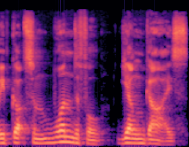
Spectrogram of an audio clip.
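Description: A man talks at a moderate pace with a medium pitch in an unremarkable speaking voice. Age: 60s. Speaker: former golf champion. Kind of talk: casual chat.

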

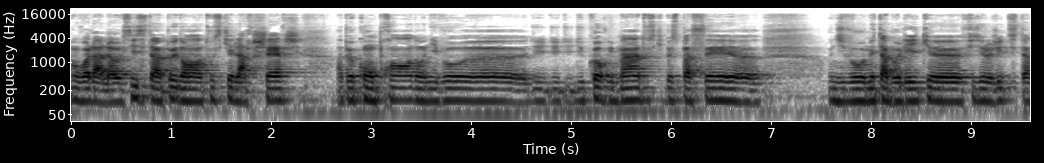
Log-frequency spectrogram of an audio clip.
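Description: Audible room echo surrounds a man speaking at a moderate pace and medium pitch in a flat monotone. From Belgium. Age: 20s. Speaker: duathlete. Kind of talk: interview.

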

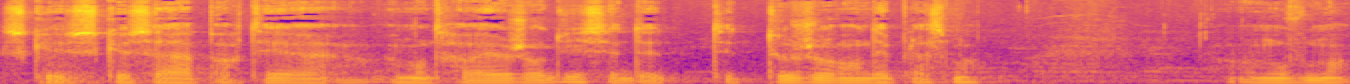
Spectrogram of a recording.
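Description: A man with a fairly low voice speaks at a moderate pace in a flat, monotone way. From United States and Tunisia. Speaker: visual artist. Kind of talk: interview. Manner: halting, many repetitions and fillers.

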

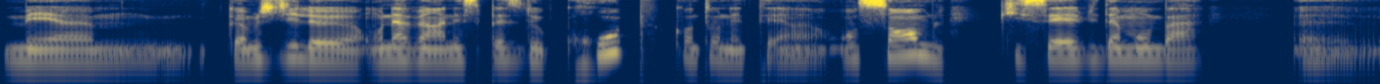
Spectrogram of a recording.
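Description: A woman's fairly low voice, dark and mellow in tone, at a moderate pace, with a dry, close sound and no echo. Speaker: interviewee sharing personal story. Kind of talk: personal testimony. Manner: halting.

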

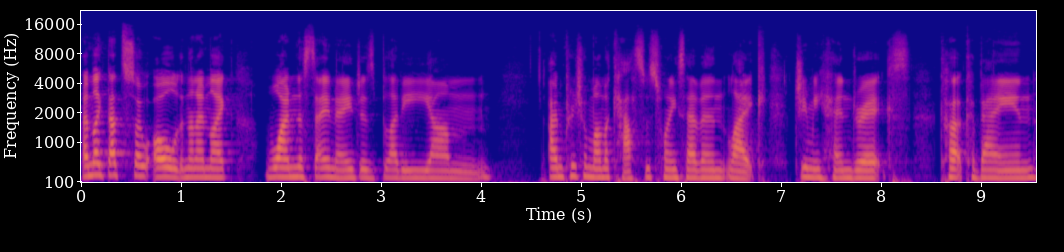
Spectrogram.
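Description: With an Australian accent, a woman speaks at medium pitch and a moderate pace with fairly even intonation on a very clean recording with a silent background. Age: 20s. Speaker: podcast co-host. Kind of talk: casual chat. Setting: home recording.

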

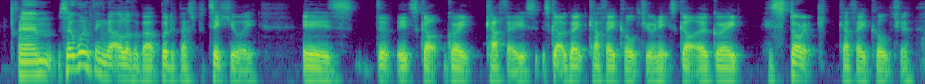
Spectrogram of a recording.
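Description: A man talks with a Yorkshire accent at a moderate pace. The background is quiet. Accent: Wakefield Yorkshire, noticeable. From Wakefield, West Yorkshire, England. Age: 40s. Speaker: novelist. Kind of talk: casual chat.

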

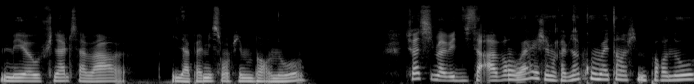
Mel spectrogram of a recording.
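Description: Using a dark, mellow tone, a woman swings her pitch very widely and leaves long, frequent pauses. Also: moderate pace. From Paris, France. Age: 20s. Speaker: social media personality. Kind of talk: candid personal storytelling interview. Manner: casual, slangy.

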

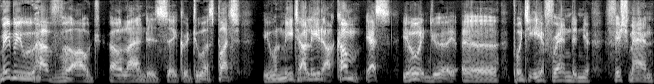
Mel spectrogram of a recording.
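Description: The speaker uses a raspy, put-on character voice at a moderate pace. There are hardly any pauses. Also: man. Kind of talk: comic improv character. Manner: chatty, friendly, casual.

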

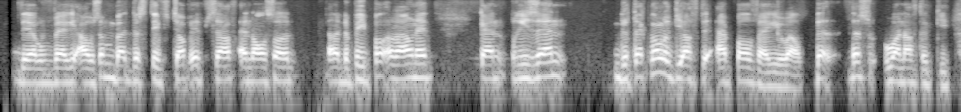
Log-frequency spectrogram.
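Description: Someone with an Indonesian accent speaks at a fairly quick pace in a dark, mellow tone with ordinary pitch variation, the sound dry and close with no echo. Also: man, fairly high pitch for a man. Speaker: education startup founder. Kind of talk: interview conversation. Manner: hesitant with many fillers.

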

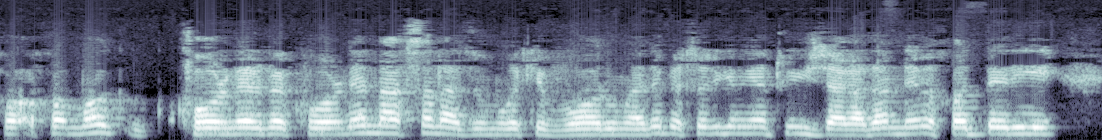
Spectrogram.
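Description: A man's high-pitched voice at a very fast pace. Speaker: retired international football referee. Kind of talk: casual chat.

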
